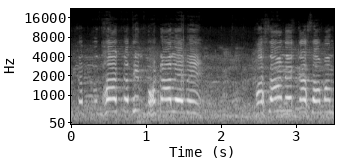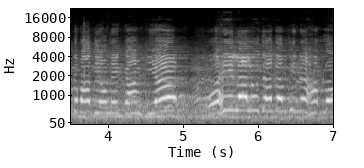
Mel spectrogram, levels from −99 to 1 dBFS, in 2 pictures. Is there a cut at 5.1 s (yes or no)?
no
